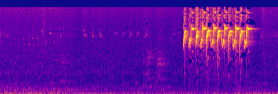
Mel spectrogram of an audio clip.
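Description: A male American Goldfinch gives a quick burst of about ten bright, slurred twittering notes lasting just over a second, following a low background rumble.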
